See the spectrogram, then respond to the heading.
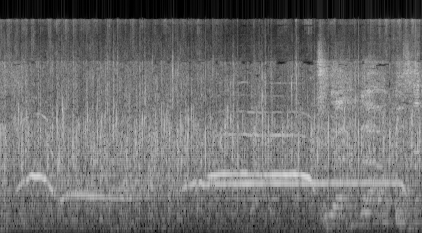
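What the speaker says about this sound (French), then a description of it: "Acclame très fort. Tu acclames le Seigneur Jésus-Christ." A church congregation applauds and cheers loudly and continuously throughout, with a voice carrying over the crowd noise.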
